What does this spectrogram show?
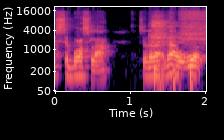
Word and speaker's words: Szoboszlai: And then obviously there's Szoboszlai. It's very easily 3-syllable, guys.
